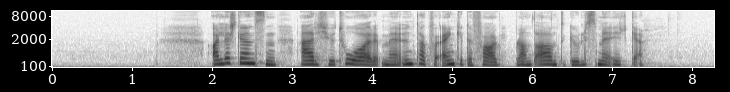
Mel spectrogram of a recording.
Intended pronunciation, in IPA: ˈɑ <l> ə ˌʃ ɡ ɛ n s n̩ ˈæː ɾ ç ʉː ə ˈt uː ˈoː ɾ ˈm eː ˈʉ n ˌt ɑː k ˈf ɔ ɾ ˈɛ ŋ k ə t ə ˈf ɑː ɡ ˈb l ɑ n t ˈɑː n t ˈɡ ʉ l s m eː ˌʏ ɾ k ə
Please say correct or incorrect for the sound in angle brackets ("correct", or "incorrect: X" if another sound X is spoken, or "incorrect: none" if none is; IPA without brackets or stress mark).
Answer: incorrect: ʎ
